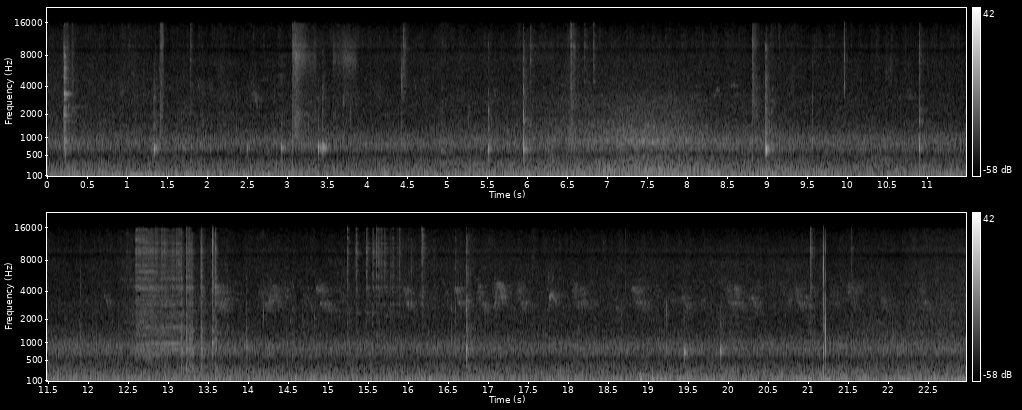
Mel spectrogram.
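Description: Faint outdoor ambience with a steady low rumble and scattered small clicks, and a brief rustle about thirteen seconds in.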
